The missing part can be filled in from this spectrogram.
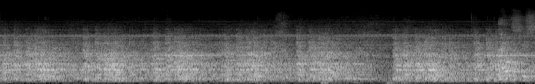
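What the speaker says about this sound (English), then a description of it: "just any arbitrary EMG we measured in this bird," An electromyography signal recorded from a zebra finch and played back as audio: a dense, continuous broadband rushing crackle, loud and steady, with a brief dip near the end.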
